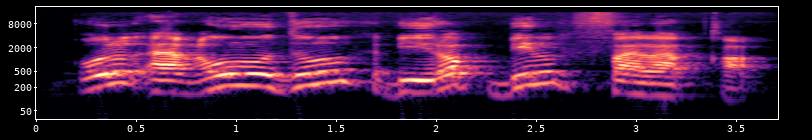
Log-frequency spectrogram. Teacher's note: ini diakhiri oleh huruf qaf ya yang adalah merupakan salah satu dari huruf qalqalah. Jadi harus dipantulkan.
